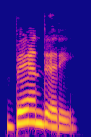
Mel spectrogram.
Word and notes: banditti: British English

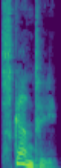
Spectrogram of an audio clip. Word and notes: scanty: British English

